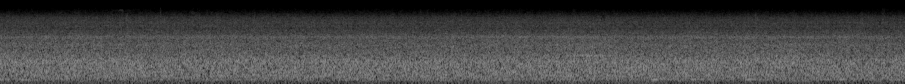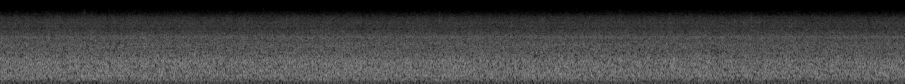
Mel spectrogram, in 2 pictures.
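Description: Steady rain, an even hiss with no breaks or changes.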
